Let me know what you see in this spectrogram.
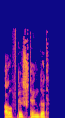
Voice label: "aufgeständert", German; adjectives

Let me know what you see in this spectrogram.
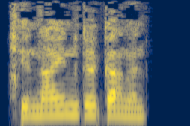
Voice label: "hineingegangen", German; adjectives

